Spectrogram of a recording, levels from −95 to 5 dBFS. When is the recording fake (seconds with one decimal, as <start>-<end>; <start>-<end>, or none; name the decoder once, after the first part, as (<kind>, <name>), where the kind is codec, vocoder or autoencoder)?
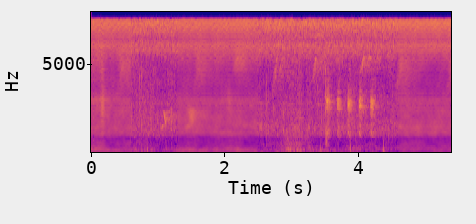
0.0-0.6 (vocoder, Vocos); 1.3-2.5; 4.6-5.4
